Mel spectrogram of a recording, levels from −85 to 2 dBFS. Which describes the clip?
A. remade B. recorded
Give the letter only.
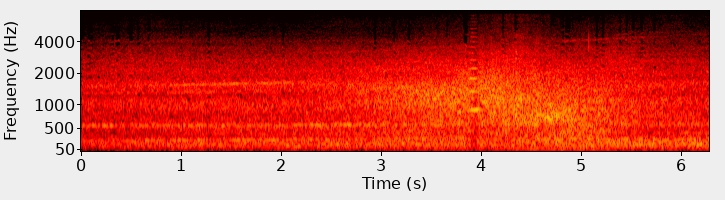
A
